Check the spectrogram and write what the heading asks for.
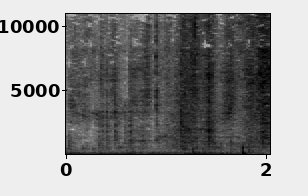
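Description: Quiet background with a faint low hum and soft rubbing noises, with one light click just before the end.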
